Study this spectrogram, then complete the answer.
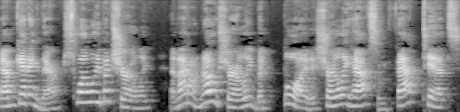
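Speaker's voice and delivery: loud voice pitched way up, swooping. On the show, practicing an impression and making him say something inappropriate, Mickey Mouse voice. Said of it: "that's still Mickey Mouse".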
